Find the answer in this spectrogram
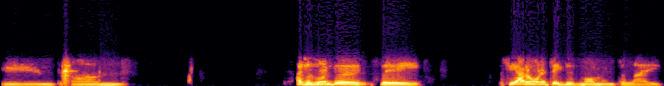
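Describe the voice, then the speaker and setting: A man's voice: fairly low pitch, takes it slowly, long pauses, dry recording. A man speaking on a video call as communications director, nervous and giggly but earnest. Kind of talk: casual online panel talk. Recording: tinny phone-like audio.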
